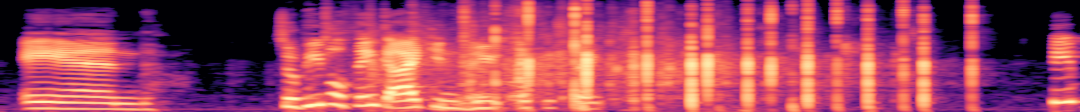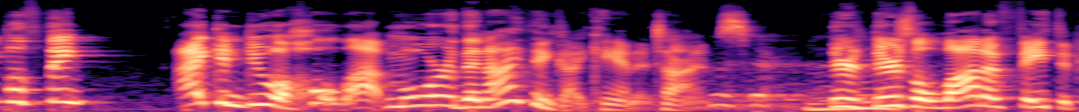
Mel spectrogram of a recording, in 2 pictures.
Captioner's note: applause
